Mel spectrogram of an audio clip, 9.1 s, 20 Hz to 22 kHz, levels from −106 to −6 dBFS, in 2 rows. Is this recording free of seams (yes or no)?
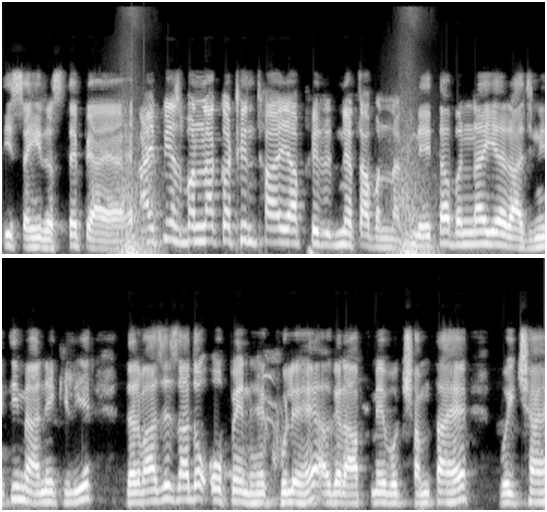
no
